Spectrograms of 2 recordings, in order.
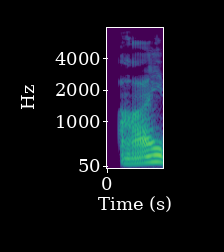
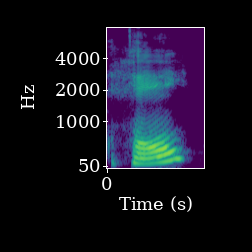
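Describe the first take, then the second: First: The word sounds like English eye. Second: The word sounds like English hey. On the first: The speaker calls it right. "You have the word I" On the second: The speaker calls it wrong. "This is not hey"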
